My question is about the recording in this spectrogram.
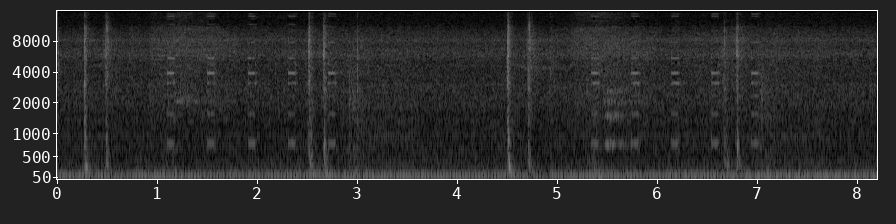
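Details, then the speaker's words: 2011 Chrysler Town and Country 3.6L after adding about a quart of transmission fluid, cycling gears at idle: steady idle rumble with soft periodic thumps. Mild engagements mean the fluid is near the correct level; a hard hit would mean low fluid. "when you're getting close to the right level, you will feel the transmission is just boom. When it's low, it will hit hard, just boom."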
